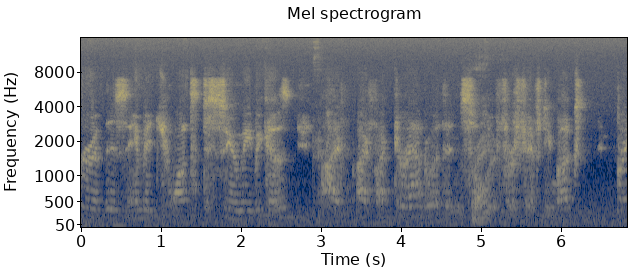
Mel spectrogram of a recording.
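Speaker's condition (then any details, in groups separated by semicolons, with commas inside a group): Parkinson's disease; diagnosed 5-6 years ago, hand tremors, deep brain stimulation both sides, first 1.5 years ago; tremors largely controlled, battery pack, switched on and off with mini iPod, not all symptoms relieved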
